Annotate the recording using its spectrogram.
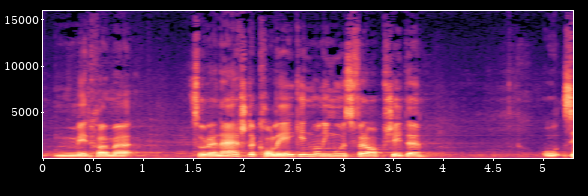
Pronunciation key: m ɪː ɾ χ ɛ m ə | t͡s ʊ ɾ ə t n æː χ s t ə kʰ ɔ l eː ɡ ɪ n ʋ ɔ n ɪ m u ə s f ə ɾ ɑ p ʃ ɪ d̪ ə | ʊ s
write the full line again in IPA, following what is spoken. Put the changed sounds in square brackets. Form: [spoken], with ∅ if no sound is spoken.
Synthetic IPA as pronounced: m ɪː ɾ χ [œ] m ə | t͡s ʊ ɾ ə [∅] n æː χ [ʃ] t ə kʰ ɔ l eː ɡ ɪ n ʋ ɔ n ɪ m u ə s f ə ɾ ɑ p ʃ ɪ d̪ ə | ʊ s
